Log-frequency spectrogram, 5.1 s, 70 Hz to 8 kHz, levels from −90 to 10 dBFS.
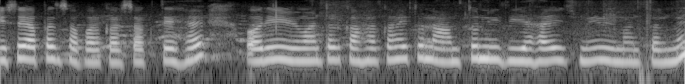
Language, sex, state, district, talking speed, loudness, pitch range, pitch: Hindi, female, Maharashtra, Gondia, 255 wpm, -17 LUFS, 255-285 Hz, 265 Hz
